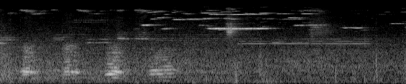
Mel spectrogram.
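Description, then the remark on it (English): A large double-decker, open-rooftop BEST local city bus in Mumbai rumbles in street traffic, and a short sharp hiss of air brakes cuts through midway. Voices murmur in the background. “We turn around to see the well-known BEST local bus of Mumbai.”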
